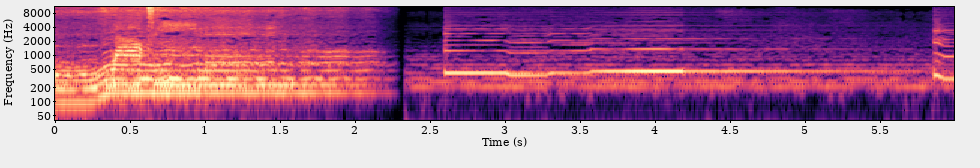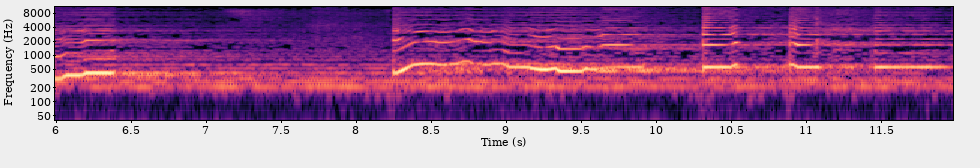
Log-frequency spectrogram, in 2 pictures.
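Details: Melodic music with sustained humming or singing tones and gliding pitches, starting with a loud bright burst, and no animal voice.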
